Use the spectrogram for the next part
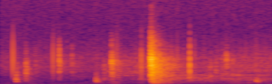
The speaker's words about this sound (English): Shut the door and sit down.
